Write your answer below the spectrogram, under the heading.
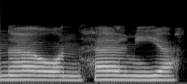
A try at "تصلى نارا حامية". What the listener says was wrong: Now make your ha. You see, you have to make your ha more clear. I can hear the same ha and ha for both of your letters. It's not correct.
